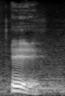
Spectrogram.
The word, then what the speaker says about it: y: Yo conozco a Ronaldo dan saya tahu, dan itu adalah I, ya. Ini artinya I, ya. Artinya dan, membacanya I. Kalau Y sendirian dibaca I, dan artinya dan. Dan saya tahu I, yo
